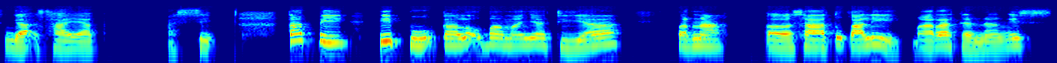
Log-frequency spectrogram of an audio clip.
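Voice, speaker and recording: A woman with a lilt talks parents through their child's behavior in a patient, explanatory way, mid-pitched and conversational. The recording is dry and dull, with the top end muffled. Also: no echo. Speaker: child therapist answering parents' questions. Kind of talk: conversational advice talk.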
